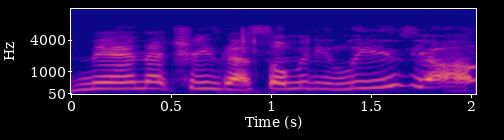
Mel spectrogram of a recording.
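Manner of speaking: a mock teary wonder at all the leaves; awed at a tree. Telling viewers how she cries at trees, in mock awe. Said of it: "sometimes I look at trees and I'm like".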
